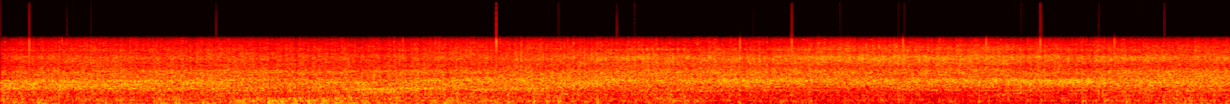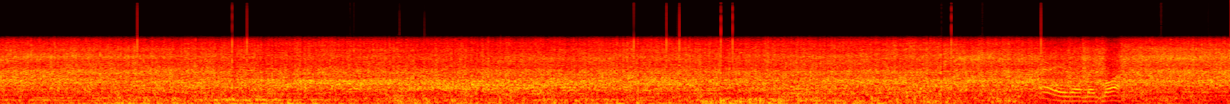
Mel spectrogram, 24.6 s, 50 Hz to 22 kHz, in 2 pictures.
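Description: A 1950 Lionel 736 Berkshire model train locomotive with a 12-wheel tender runs in reverse, giving off a steady close mechanical motor hum and rumble throughout, with brief talk.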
